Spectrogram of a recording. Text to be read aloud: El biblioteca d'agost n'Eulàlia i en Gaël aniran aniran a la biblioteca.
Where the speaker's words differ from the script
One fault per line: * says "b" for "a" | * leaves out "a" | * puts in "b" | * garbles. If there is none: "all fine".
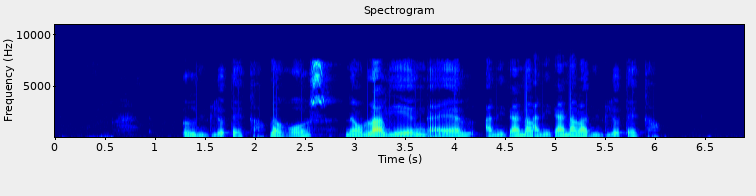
all fine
